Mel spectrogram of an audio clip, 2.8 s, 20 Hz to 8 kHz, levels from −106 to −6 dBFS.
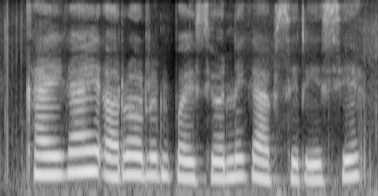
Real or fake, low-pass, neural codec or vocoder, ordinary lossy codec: real; none; none; none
